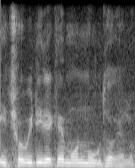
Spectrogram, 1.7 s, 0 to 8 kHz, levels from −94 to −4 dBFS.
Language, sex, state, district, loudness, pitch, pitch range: Bengali, male, West Bengal, Malda, -13 LUFS, 140 Hz, 130-145 Hz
